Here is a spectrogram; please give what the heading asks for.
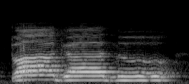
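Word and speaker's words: בגדנו: for this, is that the words are pronounced Ashamnu, Bagadnu, Gazalnu, Dibarnu Dofi.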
